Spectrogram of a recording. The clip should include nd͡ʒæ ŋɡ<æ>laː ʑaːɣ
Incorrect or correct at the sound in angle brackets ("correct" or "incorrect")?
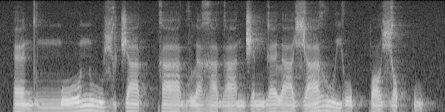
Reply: correct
